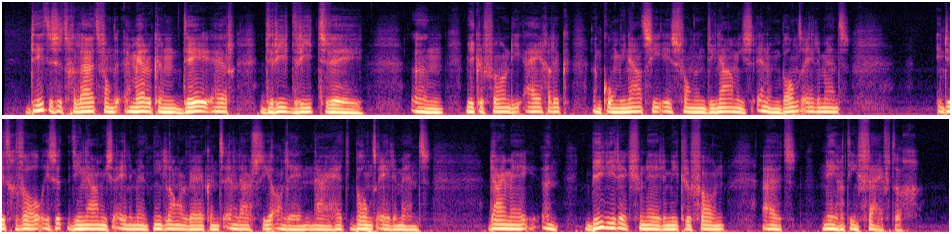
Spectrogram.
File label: American DR332 sound NL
